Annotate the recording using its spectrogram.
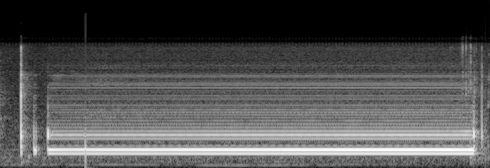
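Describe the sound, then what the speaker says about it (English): A steady, unbroken telephone dial tone plays on an original Snoopy and Woodstock novelty phone converted for modern service. It begins after a few handset clicks and holds evenly for about four seconds. "We'll go ahead and give you some dial tone."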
